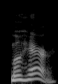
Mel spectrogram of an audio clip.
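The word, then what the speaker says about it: Mohajir: Mohair? Mohair.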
